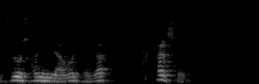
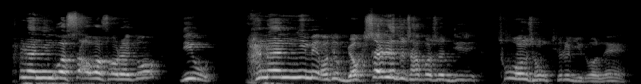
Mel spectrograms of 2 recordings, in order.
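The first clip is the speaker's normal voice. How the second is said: mock forceful exhortation; 4 semitones higher, 8 dB louder than usual. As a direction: imitate a preacher egging people on. Mimics forceful exhortation he then rejects.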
